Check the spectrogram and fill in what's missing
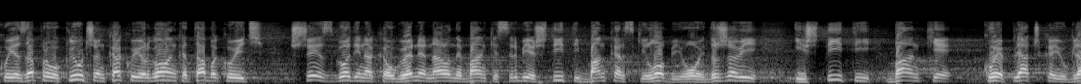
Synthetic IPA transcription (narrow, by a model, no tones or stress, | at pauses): ko̞jijezapɾaʋo̞kʎʲuːt͡ʂankako̞joɾɡo̞ʋaŋkat̪abako̞ʋit͡ɕ | ʃe̞ːst̪ɡo̞d̪inakaoɡuʋe̞ɾne̞ɾnaːɾo̞d̪ne̞baːŋke̞sr̩bije̞ʃt̪iːt̪ibaŋkaɾskilˠo̞biuo̞ʋo̞jd̪r̩ʒaʋi | iʃt̪iːt̪ibaːŋkʰe̞ | ko̞je̞pʎat͡ʂkajuɡɾ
